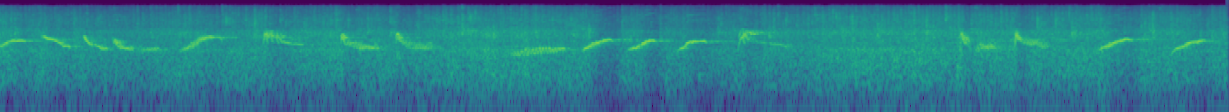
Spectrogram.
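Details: Morning 'ngeplong' song of an orange-headed thrush: bright, clear whistled notes in rapid rising and falling slurs, grouped into short runs with brief pauses, while rain patters steadily behind.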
